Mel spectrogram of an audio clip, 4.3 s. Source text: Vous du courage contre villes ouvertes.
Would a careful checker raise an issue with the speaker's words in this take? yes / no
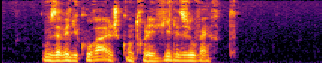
yes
